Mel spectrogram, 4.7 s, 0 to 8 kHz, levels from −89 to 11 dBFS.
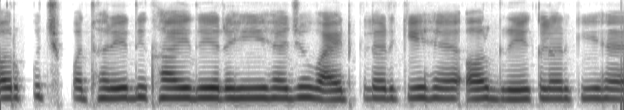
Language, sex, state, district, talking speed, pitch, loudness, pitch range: Hindi, female, Maharashtra, Gondia, 205 wpm, 230 Hz, -15 LUFS, 220-235 Hz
